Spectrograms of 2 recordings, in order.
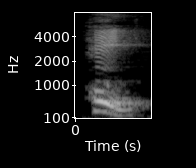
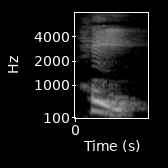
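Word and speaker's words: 嘿: it every day already hey hey if it sounds familiar it's because it's just like the English hey but make sure to say it with the right Mandarin tone hey when you want to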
